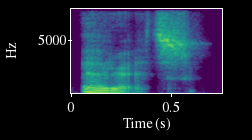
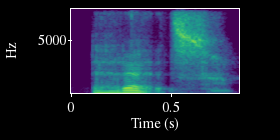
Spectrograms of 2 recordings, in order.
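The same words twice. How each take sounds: First: Eretz with the first syllable stressed. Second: Eretz with the final syllable stressed; wrongly stressed last syllable. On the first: Teacher showing students the right accent, first-syllable stress on eretz. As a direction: land on the opening "e" of eretz. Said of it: "accent's always gonna be on the first syllable". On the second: Teacher showing what not to say, last-syllable stress on eretz. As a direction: put the weight on "retz" in eretz. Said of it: "not eretz". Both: Shown as a demonstration.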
